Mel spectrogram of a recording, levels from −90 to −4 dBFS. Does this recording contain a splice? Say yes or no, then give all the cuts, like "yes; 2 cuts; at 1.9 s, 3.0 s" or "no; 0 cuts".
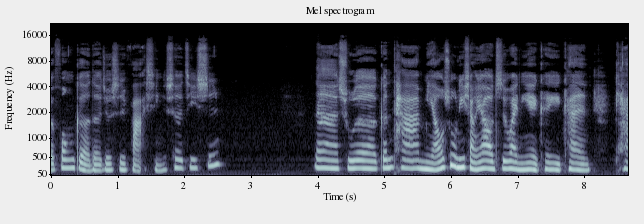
no; 0 cuts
